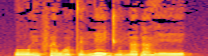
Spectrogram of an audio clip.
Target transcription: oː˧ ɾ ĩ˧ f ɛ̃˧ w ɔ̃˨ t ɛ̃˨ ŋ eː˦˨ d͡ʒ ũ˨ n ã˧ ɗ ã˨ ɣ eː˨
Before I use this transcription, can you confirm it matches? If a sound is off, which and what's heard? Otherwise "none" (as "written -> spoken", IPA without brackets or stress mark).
none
